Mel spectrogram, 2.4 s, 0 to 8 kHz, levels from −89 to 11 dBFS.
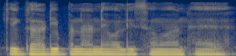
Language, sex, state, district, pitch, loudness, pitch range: Hindi, male, Haryana, Rohtak, 125 Hz, -14 LUFS, 125-130 Hz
